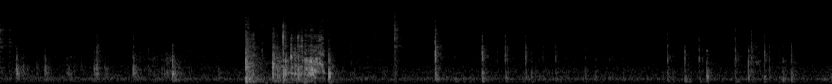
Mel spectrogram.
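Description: Hard plastic panels of a compost tumbler being handled during assembly: scattered light clicks and knocks, with a louder scraping rustle for under a second about two and a half seconds in.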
